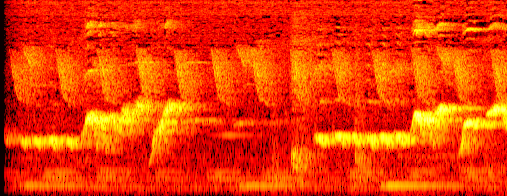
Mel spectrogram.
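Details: Young white-rumped shama learning to sing: varied whistled phrases with sliding rising notes and quick chirps, overlaid by a rapid, regular, buzzy high chatter repeating several times a second.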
